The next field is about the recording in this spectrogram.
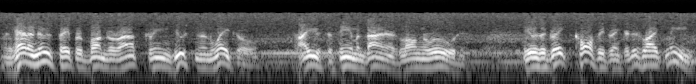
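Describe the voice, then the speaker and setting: An actor playing an earnest, folksy, talkative small-town sheriff in an old-time radio western. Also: male voice, medium pitch, sing-song, fast, narrow, tinny audio, background noise, close to an everyday voice. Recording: band-limited 1950s radio recording.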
